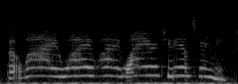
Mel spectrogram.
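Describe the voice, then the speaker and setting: A woman's voice: steady tone, brisk, a little hiss or hum. Woman putting on a whiny little boy. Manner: repeats why, high and insistent. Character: whiny pleading young boy.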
